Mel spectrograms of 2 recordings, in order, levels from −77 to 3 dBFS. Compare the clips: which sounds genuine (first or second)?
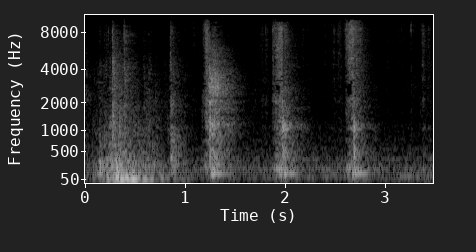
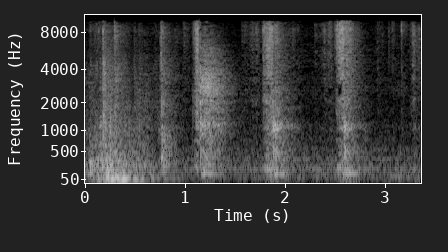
first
